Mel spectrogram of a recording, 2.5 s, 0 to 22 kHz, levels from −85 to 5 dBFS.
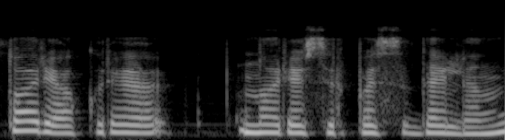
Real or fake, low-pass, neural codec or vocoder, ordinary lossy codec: real; 7.2 kHz; none; Opus, 24 kbps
